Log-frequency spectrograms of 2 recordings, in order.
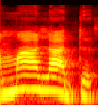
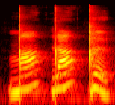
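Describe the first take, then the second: First: Said in the usual way. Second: Malade split into three beats; clapped syllables. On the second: Shown as a demonstration. Teacher counting the syllables of Malade aloud. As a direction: say ma-la-de with a clap on each beat. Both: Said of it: "je compte les syllabes".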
